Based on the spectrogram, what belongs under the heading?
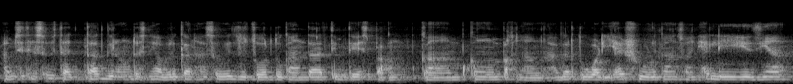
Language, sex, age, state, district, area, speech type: Kashmiri, male, 45-60, Jammu and Kashmir, Budgam, rural, spontaneous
